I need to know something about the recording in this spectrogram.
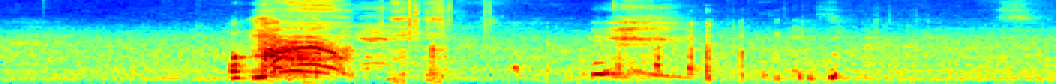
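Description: Two young women laugh together close by.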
